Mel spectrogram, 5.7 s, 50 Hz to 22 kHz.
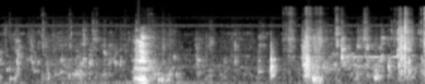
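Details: Pregnant sow at 112 days, near farrowing: scattered rough grunts and snorts with a louder burst near two seconds and more toward the end, over a low steady hum and pen clatter.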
